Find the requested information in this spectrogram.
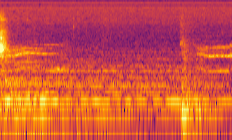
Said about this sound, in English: Also, I'm so sorry that you can hear my cat, everyone. he was fine was until just now. I thought that was I thought that was a sound effect.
